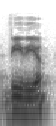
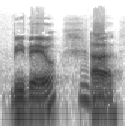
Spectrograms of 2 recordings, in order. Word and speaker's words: vídeo: de audio y video, que yo sé que en España se pronuncia vídeo y se escribe con tilde en la I, pero aquí en las Américas lo decimos video.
